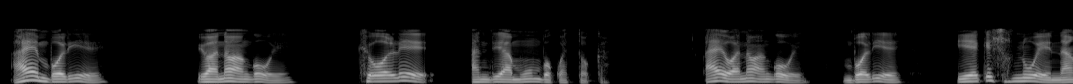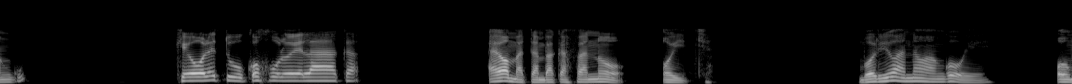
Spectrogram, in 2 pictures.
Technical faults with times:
none

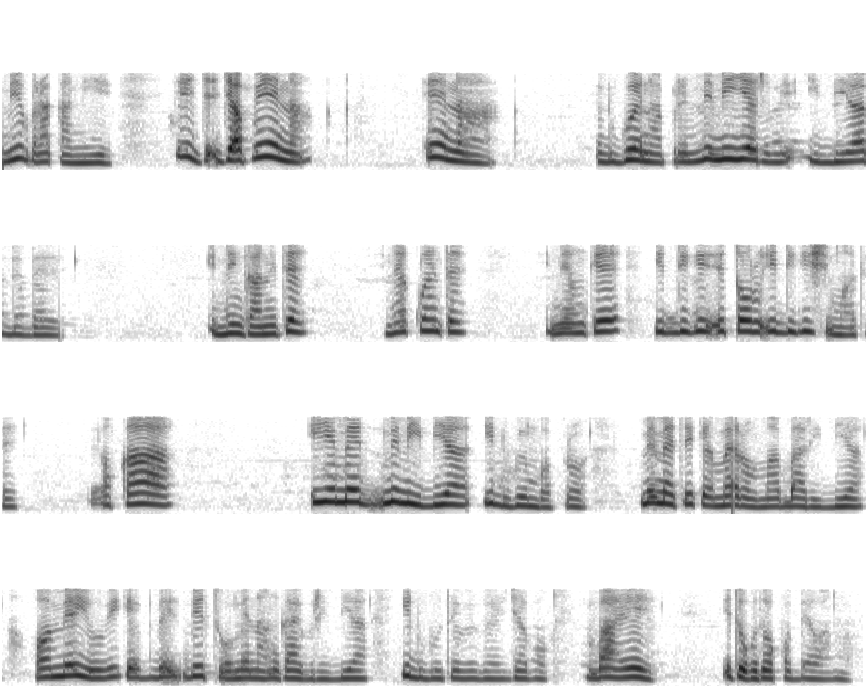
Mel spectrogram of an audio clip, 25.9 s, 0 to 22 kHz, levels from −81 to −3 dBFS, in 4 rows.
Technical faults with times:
6.90 packet loss filled with silence
18.42 packet loss filled with silence

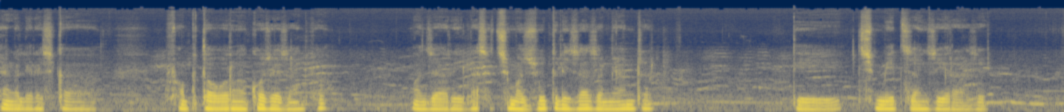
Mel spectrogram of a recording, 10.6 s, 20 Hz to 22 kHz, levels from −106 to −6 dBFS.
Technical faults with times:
none

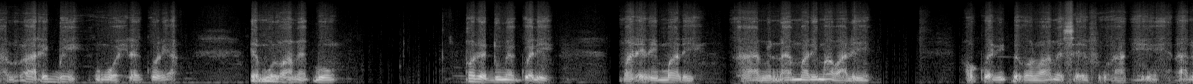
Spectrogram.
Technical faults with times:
0.00-11.94 1-bit DFPWM compression

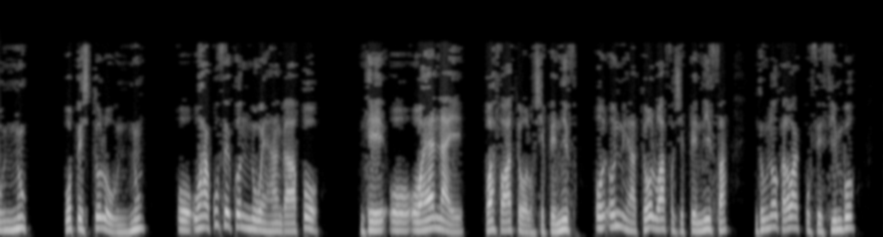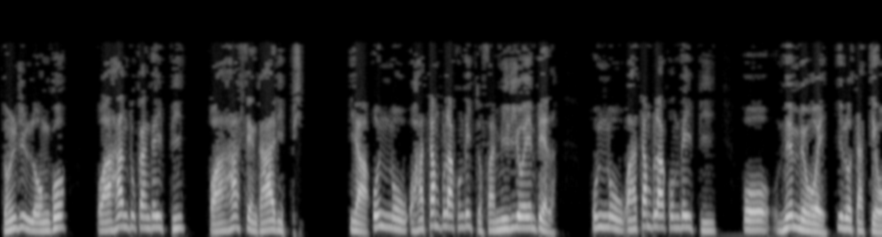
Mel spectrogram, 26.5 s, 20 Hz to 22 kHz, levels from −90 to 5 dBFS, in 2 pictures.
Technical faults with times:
0.00-26.48 WMA compression

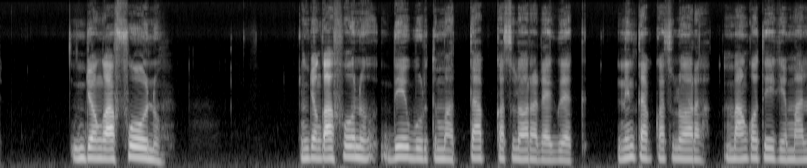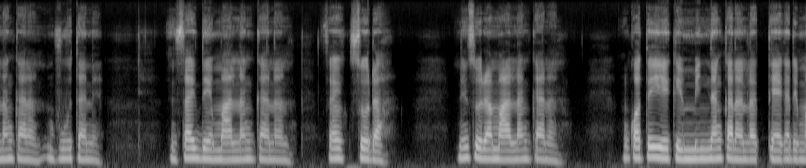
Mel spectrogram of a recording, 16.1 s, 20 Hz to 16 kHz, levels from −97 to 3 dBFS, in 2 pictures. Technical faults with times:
none

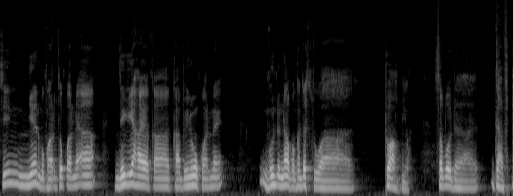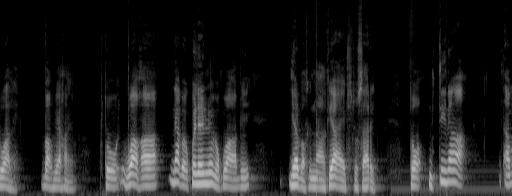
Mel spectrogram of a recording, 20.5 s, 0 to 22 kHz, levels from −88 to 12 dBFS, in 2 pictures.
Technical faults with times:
18.07-20.52 mains hum

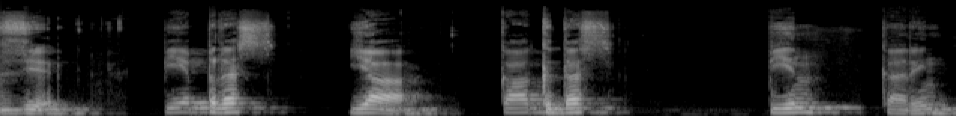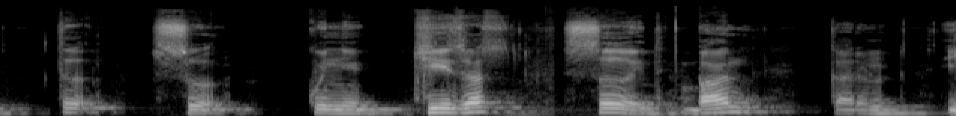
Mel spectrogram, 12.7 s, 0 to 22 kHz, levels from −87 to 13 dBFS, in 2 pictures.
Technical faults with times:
none

